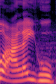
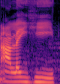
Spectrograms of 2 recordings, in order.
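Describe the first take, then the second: First: The word ends with a 'u' vowel. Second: The word ends with an 'i' vowel. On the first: The speaker calls it right. "dibacanya itu alaihu" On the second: The speaker calls it wrong. "bukan alaihi"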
